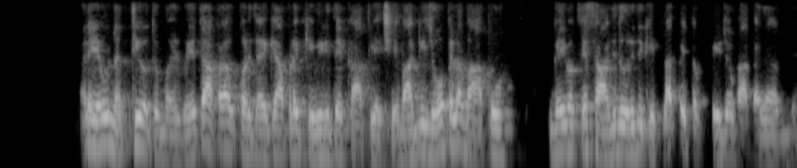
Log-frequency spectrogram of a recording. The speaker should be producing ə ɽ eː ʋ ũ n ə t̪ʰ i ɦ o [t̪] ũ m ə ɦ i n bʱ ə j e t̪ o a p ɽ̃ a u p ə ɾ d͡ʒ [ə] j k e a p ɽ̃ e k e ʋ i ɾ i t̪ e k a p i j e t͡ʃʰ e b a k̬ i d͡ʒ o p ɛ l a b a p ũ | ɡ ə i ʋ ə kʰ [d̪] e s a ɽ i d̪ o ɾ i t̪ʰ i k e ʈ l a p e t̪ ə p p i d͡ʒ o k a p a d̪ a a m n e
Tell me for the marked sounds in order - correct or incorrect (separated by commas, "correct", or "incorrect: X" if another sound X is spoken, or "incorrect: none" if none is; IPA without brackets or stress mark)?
correct, incorrect: a, incorrect: t̪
